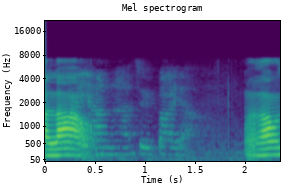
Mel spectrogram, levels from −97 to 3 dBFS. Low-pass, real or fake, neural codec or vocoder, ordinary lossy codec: 7.2 kHz; fake; vocoder, 22.05 kHz, 80 mel bands, WaveNeXt; Opus, 64 kbps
